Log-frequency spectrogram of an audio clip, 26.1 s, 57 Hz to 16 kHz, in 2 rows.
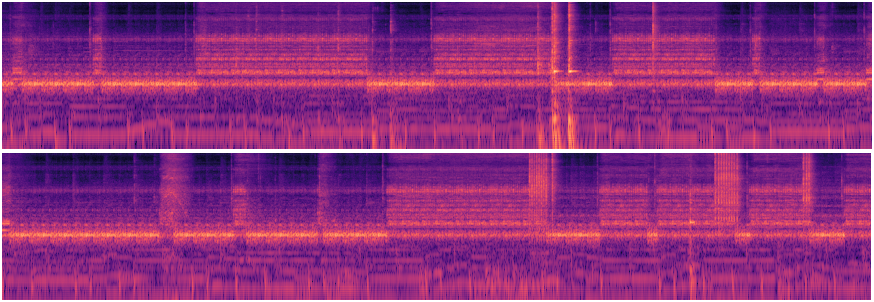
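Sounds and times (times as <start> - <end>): electronic engine sound: 0.0 - 26.0
small electric motors whining: 0.0 - 26.0
sharp clicks: 2.8 - 13.3, 17.8 - 26.0.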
